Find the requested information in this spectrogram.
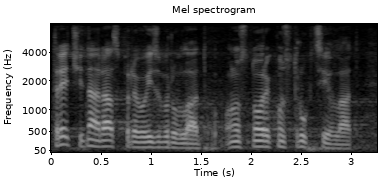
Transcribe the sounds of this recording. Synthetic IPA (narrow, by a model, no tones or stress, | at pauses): t̪ɾe̞t͡ɕid̪aːnɾaːspɾaʋeoizbo̞ɾuʋlˠaːd̪eod̪nosnoɾe̞konst̪ɾuk̚t̪siiʋlˠa̰ːd̪e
